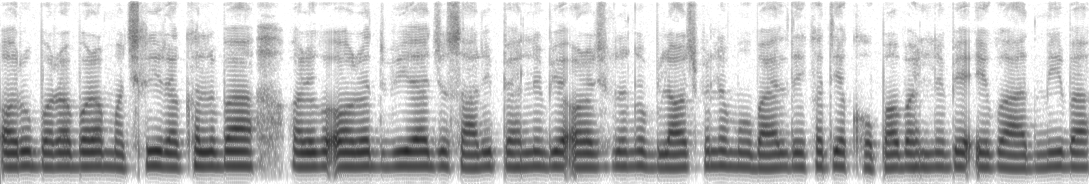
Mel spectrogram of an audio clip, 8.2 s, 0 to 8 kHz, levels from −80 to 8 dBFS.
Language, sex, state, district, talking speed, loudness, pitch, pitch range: Bhojpuri, female, Uttar Pradesh, Ghazipur, 200 wpm, -16 LUFS, 190 Hz, 185-195 Hz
